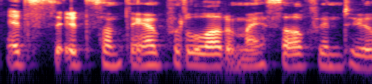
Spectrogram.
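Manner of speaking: ordinary talk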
